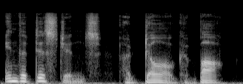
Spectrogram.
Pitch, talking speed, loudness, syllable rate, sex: 90 Hz, 150 wpm, -18 LUFS, 4.5 syllables/s, male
